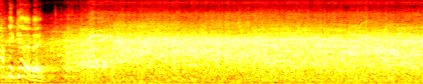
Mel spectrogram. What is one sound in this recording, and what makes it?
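A crowd cheers and screams loudly.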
